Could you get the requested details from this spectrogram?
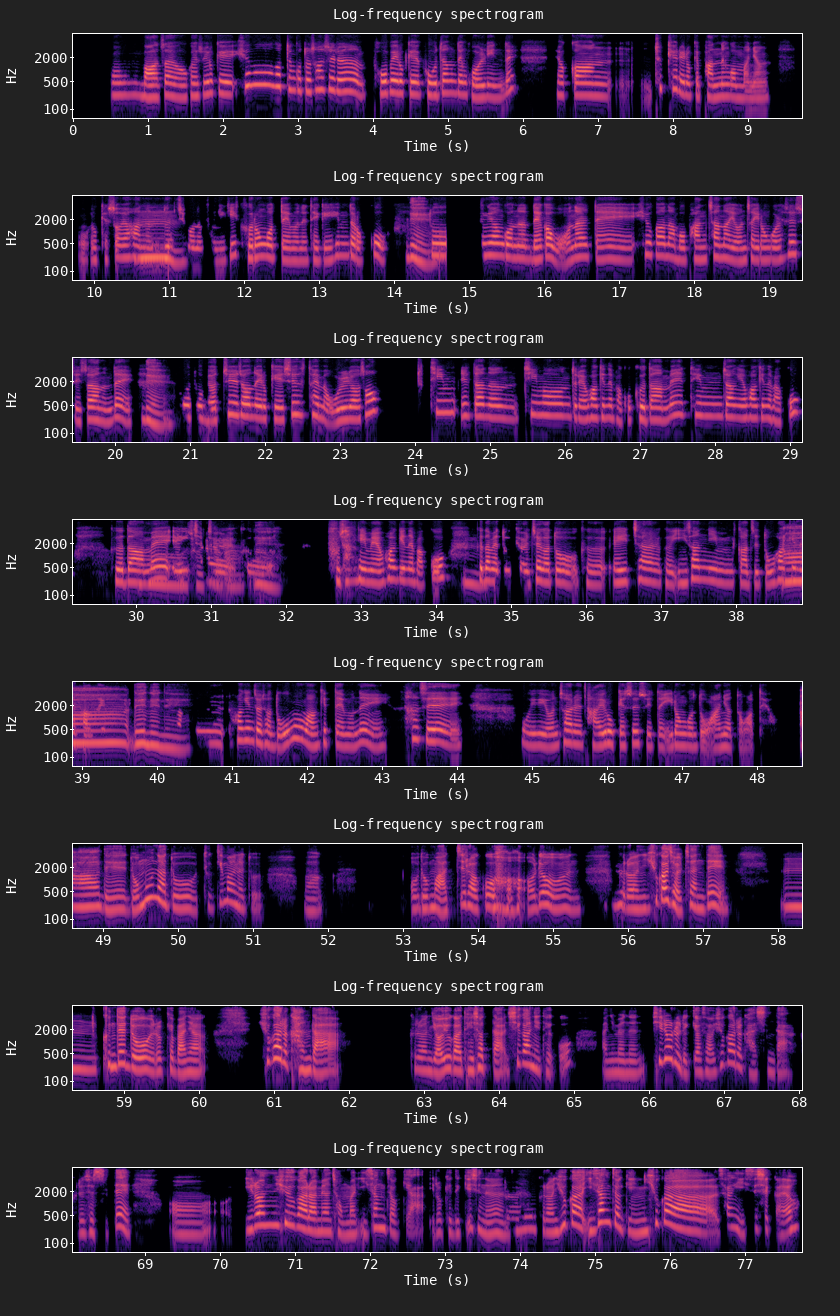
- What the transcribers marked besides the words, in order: other background noise; laughing while speaking: "부장님의"; unintelligible speech; laughing while speaking: "사실"; laughing while speaking: "아찔하고"; laugh
- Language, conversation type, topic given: Korean, podcast, 휴가를 제대로 쓰는 팁이 있나요?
